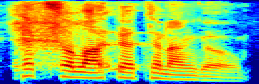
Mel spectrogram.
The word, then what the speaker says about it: Quetzalcoatl: Quetzalcoatl Catanango? Close? About 50% of the way there. Okay, help me. First pass. Quetzalcoatl.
